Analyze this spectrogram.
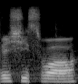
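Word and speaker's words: vichyssoise: Vishi. Let's go. Vishi. I just need to know what language it was. Vishi Swah.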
